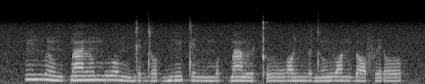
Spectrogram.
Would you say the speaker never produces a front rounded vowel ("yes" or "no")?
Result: yes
